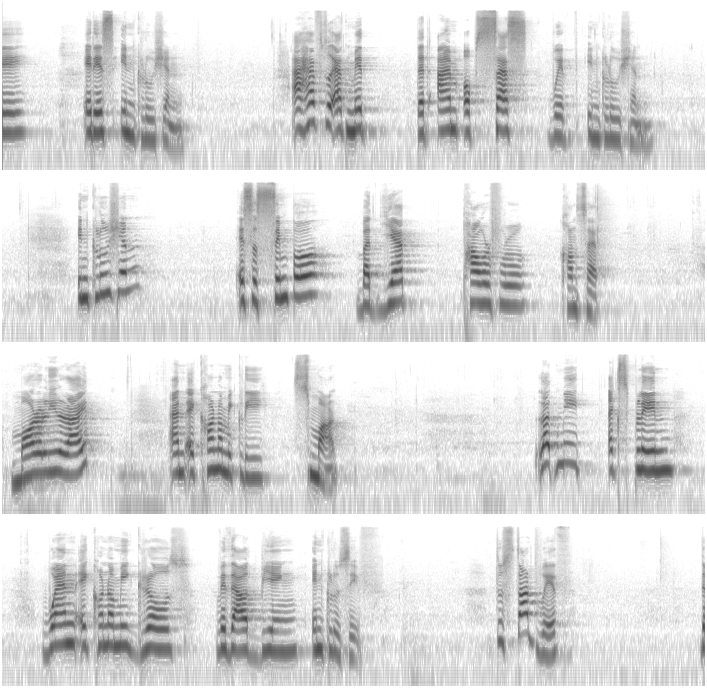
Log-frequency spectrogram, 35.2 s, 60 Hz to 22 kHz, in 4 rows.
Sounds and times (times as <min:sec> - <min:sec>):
Speech: 0:01.0 - 0:02.3, 0:03.6 - 0:08.2, 0:09.8 - 0:10.6, 0:11.7 - 0:13.9, 0:14.6 - 0:16.4, 0:17.7 - 0:18.8, 0:19.7 - 0:21.9, 0:24.2 - 0:26.0, 0:26.9 - 0:31.1, 0:32.6 - 0:33.5.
